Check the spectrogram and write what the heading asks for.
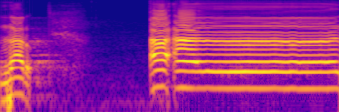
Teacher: یہ ذال ہے، ذال زبان نکالے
